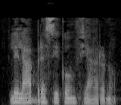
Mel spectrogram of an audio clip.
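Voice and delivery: ordinary delivery, nothing marked

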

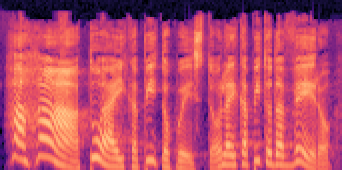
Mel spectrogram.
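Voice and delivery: high, loud burst of delight; joyful cry. A narrator's reading. Brother delighted at being understood, joyful cry. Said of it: "gridò con gioia Nikolai".

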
